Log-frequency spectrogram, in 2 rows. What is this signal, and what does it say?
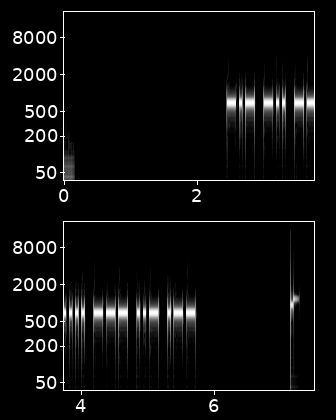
Morse code, heard as a keyed tone, about 24 wpm, 700 Hz. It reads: KD7OUW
